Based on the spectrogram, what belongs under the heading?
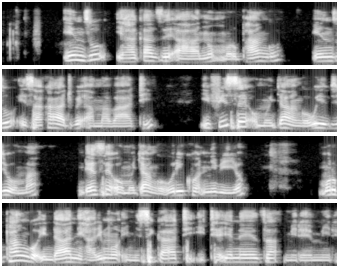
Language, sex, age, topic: Rundi, female, 18-24, agriculture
